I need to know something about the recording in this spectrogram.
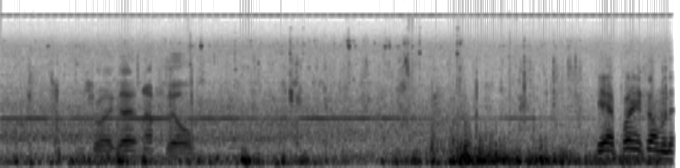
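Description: A dog yelps and whines.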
